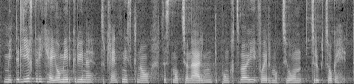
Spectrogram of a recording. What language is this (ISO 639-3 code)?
gsw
